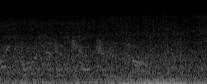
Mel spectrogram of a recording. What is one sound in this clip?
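Branches rustle and scrape against a tank.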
